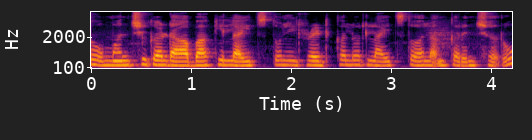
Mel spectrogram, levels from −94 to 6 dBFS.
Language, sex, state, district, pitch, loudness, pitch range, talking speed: Telugu, female, Andhra Pradesh, Sri Satya Sai, 220 Hz, -19 LUFS, 210-235 Hz, 130 wpm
